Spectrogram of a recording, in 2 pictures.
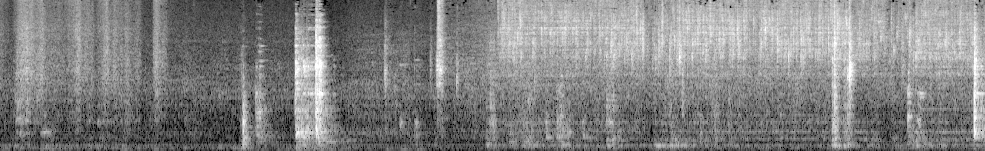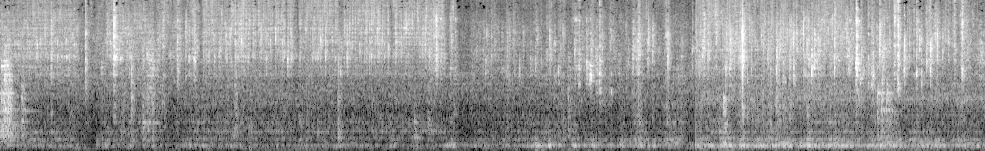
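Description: Kitchen tap running steadily into a sink from about a quarter of the way in, dipping briefly about two-thirds through. A few sharp knocks and clatters come over it.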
